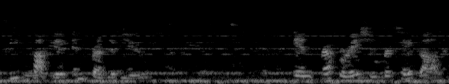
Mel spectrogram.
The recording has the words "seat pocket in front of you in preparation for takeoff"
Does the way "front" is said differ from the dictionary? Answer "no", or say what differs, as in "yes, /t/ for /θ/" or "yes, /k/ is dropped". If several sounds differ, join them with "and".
no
